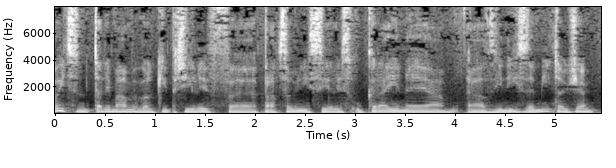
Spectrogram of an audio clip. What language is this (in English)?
Czech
